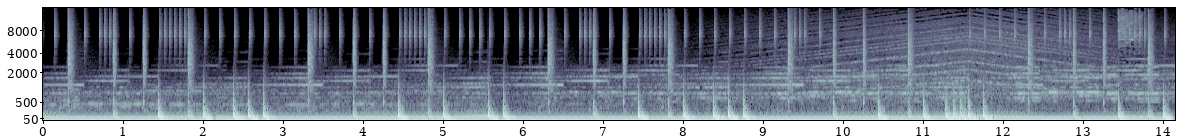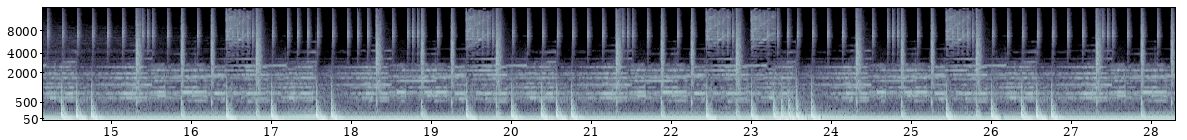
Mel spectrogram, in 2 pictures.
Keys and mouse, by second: 1.7 click, 4.1 click, 4.4 click, 6.5 ctrl+t, 8.5-15.4 shift+drag, 19.8 click, 21.9 ctrl+a, 24.7-28.2 drag.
